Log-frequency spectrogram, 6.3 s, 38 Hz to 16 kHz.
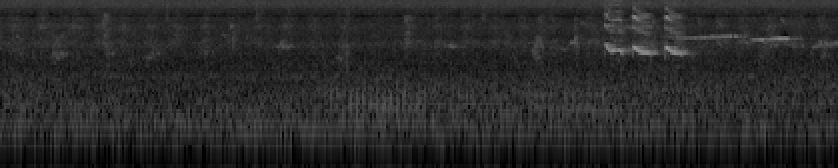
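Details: Common greenshank calling at the Las Piñas-Parañaque Critical Habitat and Ecotourism Area, Luzon, Philippines, April 2022: a quick series of three clear, slightly downslurred whistled notes near the end, over a heavy low rumble of background noise.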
